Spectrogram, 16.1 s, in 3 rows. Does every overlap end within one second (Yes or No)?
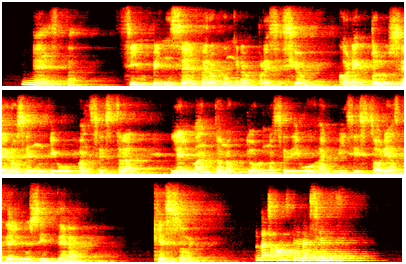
Yes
